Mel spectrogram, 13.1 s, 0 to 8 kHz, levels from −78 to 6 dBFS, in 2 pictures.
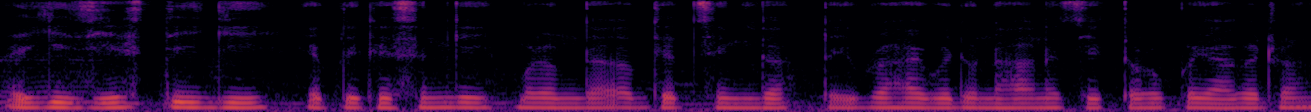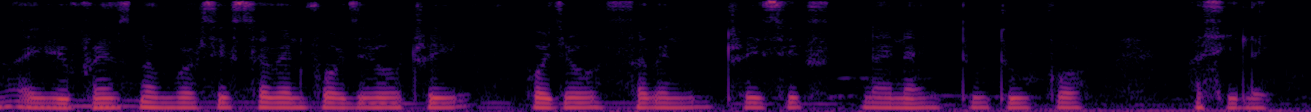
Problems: none marked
